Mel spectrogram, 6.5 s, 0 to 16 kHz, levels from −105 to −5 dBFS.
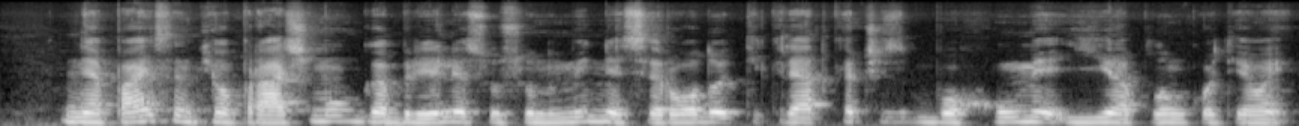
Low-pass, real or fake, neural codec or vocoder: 14.4 kHz; fake; vocoder, 44.1 kHz, 128 mel bands every 512 samples, BigVGAN v2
